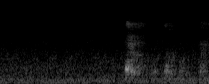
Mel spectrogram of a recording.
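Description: Marker on a whiteboard, two short squeaky strokes a little past the middle, over faint room tone.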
